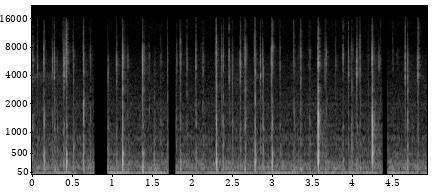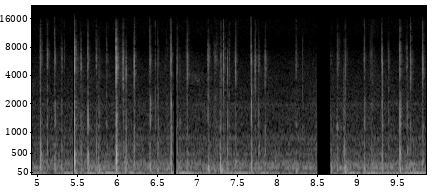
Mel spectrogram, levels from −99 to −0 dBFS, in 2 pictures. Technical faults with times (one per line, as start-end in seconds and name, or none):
0.77-0.94 block of digital silence
1.69-1.79 block of digital silence
4.37-4.44 block of digital silence
5.44-5.46 block of digital silence
6.70-6.74 block of digital silence
8.49-8.66 block of digital silence
9.17-9.22 compressed frames skipped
